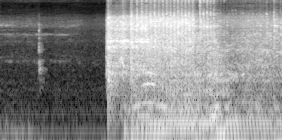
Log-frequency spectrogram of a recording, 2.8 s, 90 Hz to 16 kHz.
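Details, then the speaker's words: Power Smart 26-inch snowblower that would not start from bad fuel, after fuel system cleaning: small engine fires and settles into a steady, even run with no stumbling; normal running. "it does run correctly, as you can see. So this is another snowblower done. Simple fuel problem, we got that straightened out."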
